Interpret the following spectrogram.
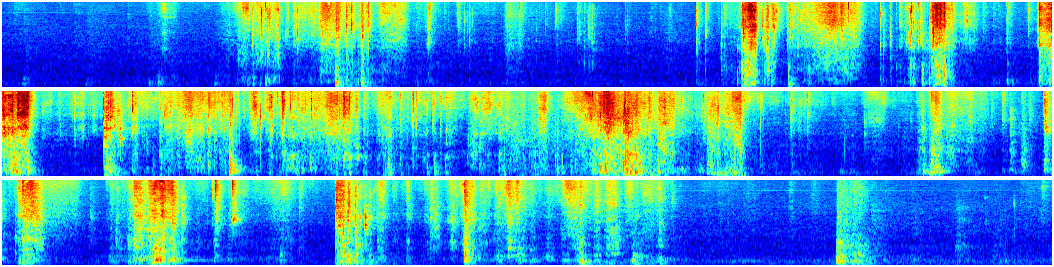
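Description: A cardboard case of trading-card boxes being torn open and handled: irregular tearing, rustling and scraping in uneven bursts that start a couple of seconds in and stop shortly before the end.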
